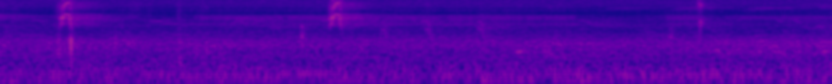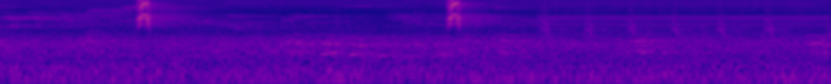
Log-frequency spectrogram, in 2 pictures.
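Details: American robin in a tree with its beak full of damselflies, possibly seeking a mate, gives loud isolated chirps every two seconds or so, amid faint ticking sounds and steady ambient noise.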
